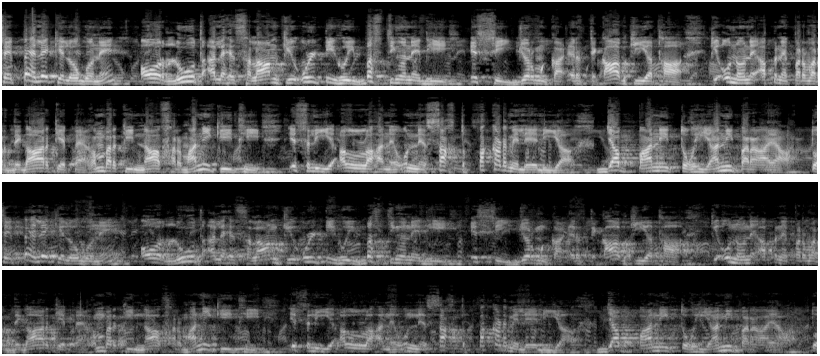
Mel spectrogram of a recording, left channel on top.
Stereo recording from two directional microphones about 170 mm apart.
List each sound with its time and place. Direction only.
0.0 s a man's voice: 35° left (ahead or behind)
